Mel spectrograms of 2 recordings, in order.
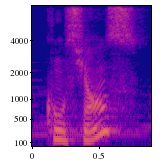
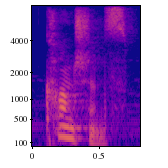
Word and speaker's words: conscience: On dit conscience, conscience. Ça, c'est vraiment la réduction vocalique qui fonctionne à plein. C'est la première syllabe qui est prononcée pleinement et toutes les autres syllabes sont réduites.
